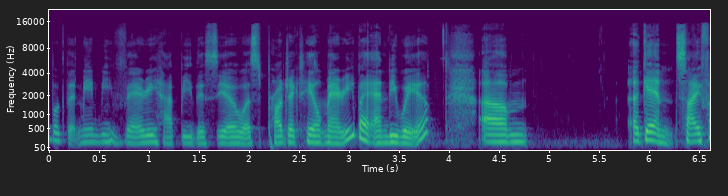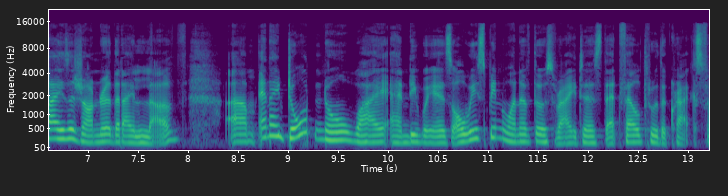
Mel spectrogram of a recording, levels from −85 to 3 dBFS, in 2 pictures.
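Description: Speech with automatic gain rising from 0.27 to 2.9 s: the control judged the input too quiet and lifted its gain by about 10 dB. Unlike a talker moving closer, the background noise swells along with the voice, at the same gradual rate.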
